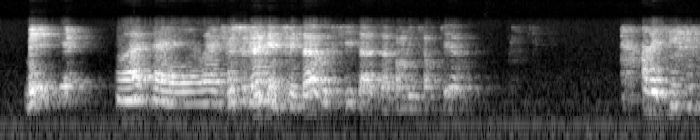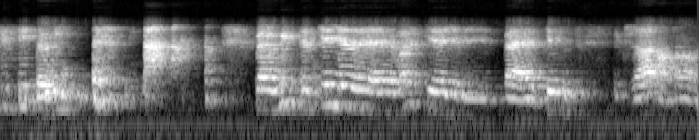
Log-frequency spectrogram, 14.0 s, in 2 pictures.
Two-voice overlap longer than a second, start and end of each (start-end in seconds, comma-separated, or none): none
